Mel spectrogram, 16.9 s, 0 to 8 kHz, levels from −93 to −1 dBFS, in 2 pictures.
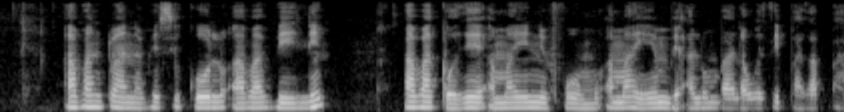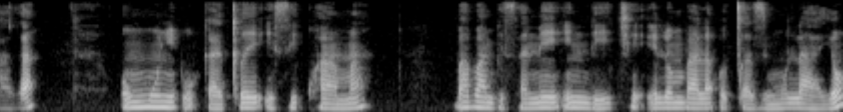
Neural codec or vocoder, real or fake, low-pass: none; real; 7.2 kHz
